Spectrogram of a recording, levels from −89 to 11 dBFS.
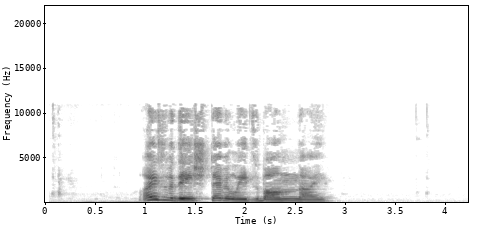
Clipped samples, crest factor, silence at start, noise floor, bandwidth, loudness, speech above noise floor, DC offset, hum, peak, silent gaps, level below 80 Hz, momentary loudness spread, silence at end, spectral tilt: under 0.1%; 22 dB; 1 s; -77 dBFS; 11 kHz; -21 LUFS; 57 dB; under 0.1%; none; -2 dBFS; none; -64 dBFS; 13 LU; 1.45 s; -4 dB/octave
